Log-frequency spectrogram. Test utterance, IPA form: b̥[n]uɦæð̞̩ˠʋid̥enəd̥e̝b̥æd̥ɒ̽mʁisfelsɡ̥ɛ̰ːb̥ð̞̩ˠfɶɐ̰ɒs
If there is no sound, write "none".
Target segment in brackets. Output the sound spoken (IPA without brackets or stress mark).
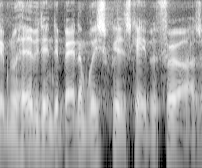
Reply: n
